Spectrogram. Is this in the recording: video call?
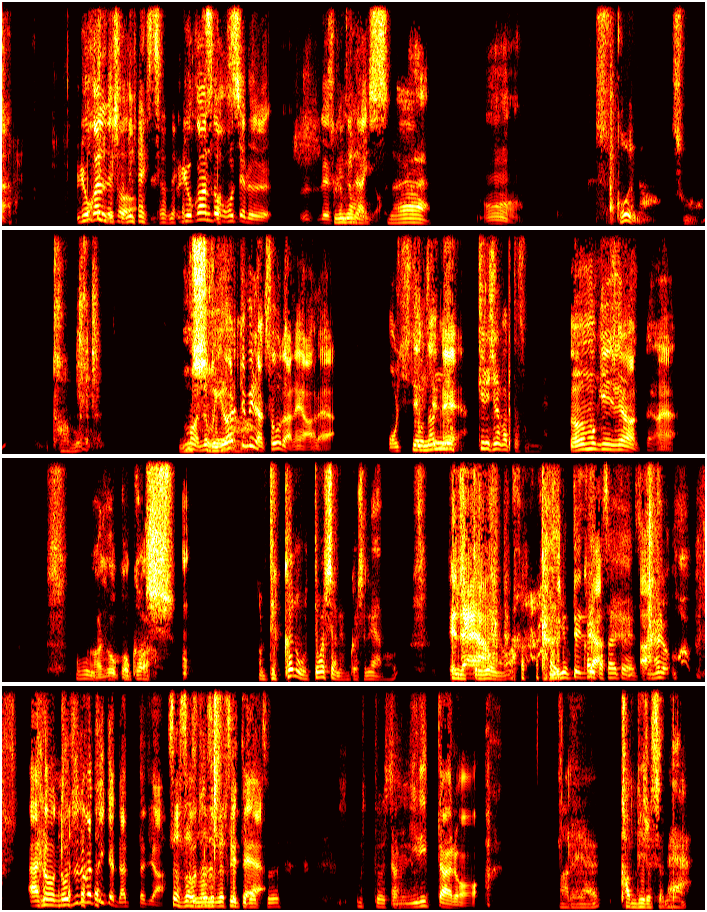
yes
